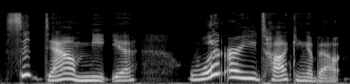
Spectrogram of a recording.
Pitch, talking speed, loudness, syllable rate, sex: 235 Hz, 135 wpm, -16 LUFS, 4.2 syllables/s, female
